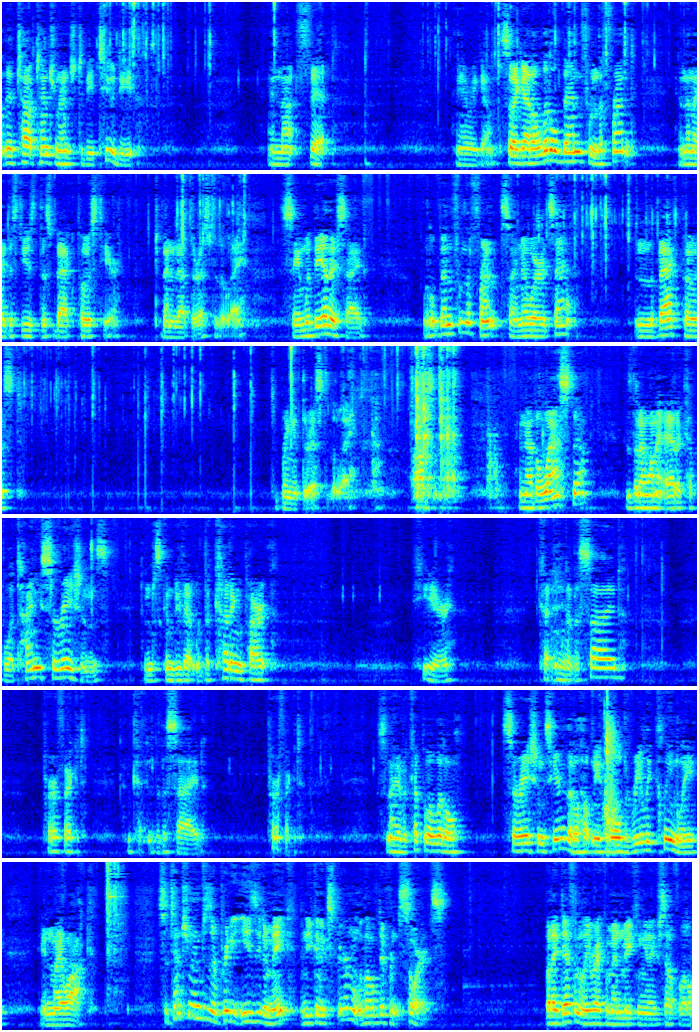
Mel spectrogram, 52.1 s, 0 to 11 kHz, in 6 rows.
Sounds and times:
Speech: 0.0 - 1.8, 3.3 - 4.2, 5.7 - 13.3, 14.0 - 16.0, 16.6 - 17.7, 20.8 - 23.2, 23.8 - 29.6, 31.2 - 31.8, 32.8 - 34.0, 35.3 - 37.4, 38.1 - 38.6, 39.5 - 44.8, 45.4 - 49.1, 50.2 - 52.0
Inside, small room: 0.0 - 52.0.

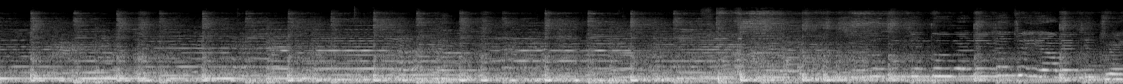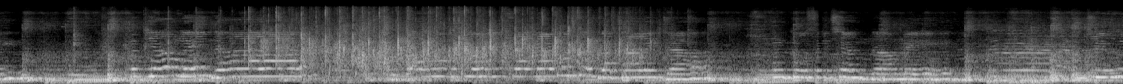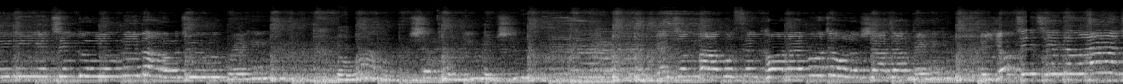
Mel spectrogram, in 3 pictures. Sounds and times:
Music: 0.0 - 33.6.

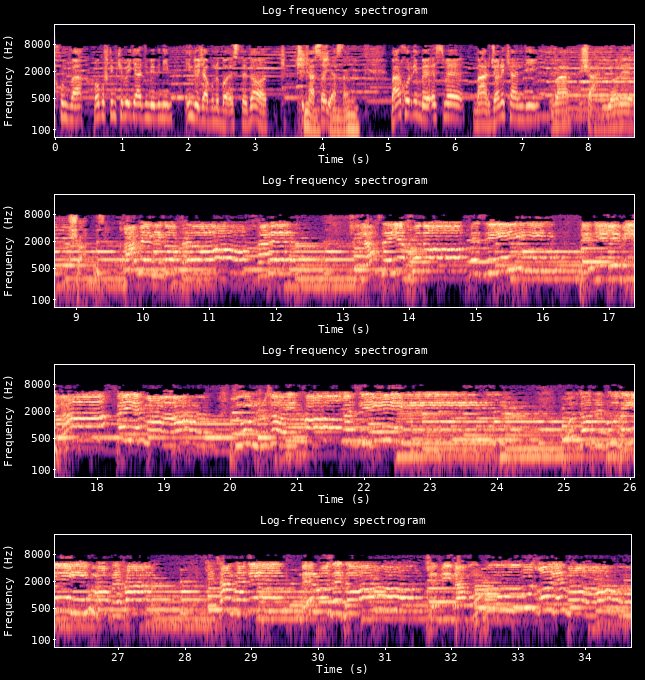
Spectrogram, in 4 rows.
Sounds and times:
Music: 0.0 - 34.6.

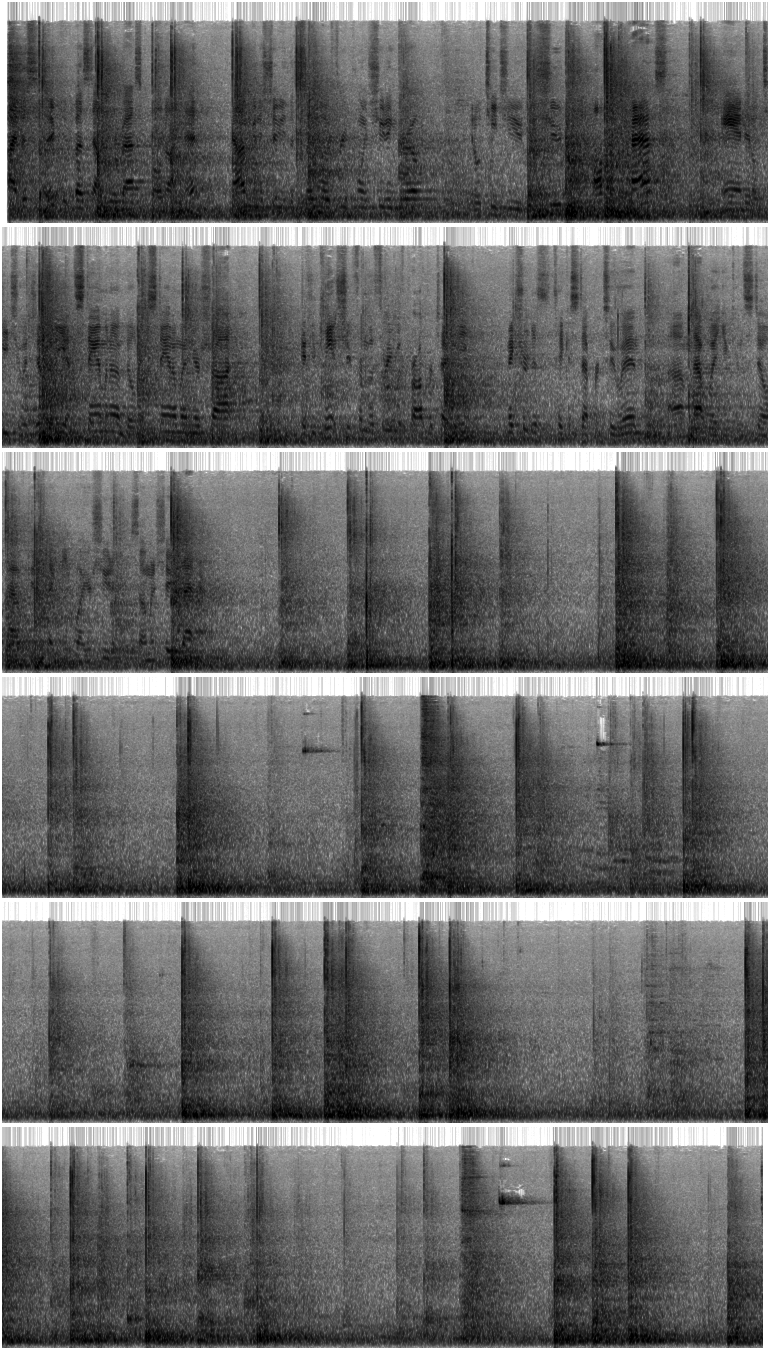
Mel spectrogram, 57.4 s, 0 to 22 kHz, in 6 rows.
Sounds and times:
Basketball bounce: 0.1 - 4.2, 6.6 - 10.4, 11.3 - 13.7, 15.1 - 15.5, 19.2 - 19.9, 21.3 - 21.7, 22.6 - 25.8, 26.6 - 30.3, 30.9 - 37.8, 38.9 - 44.6, 47.6 - 57.3
Speech: 0.1 - 8.4, 9.0 - 12.5, 13.4 - 21.8.

